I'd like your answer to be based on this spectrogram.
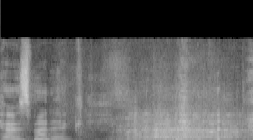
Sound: chuckling

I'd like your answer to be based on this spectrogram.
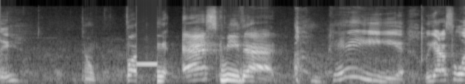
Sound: beep

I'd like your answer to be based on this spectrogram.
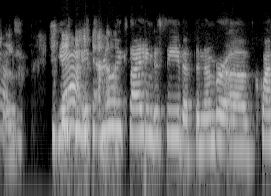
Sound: chuckles

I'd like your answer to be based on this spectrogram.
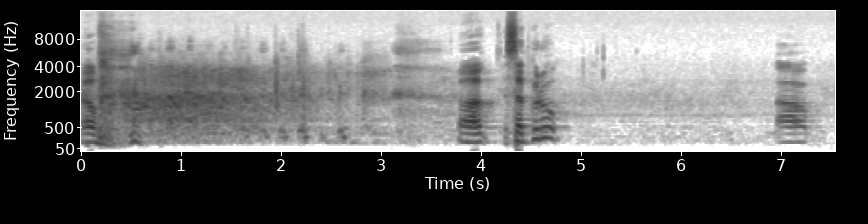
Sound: laughter; laughter

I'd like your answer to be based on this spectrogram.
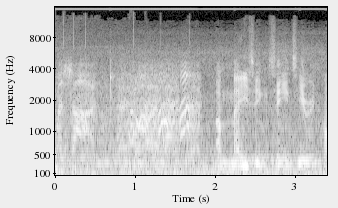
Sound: laughing on TV

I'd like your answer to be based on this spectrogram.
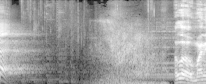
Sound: whooshes

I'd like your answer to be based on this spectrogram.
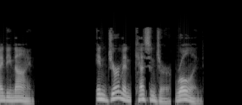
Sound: in German

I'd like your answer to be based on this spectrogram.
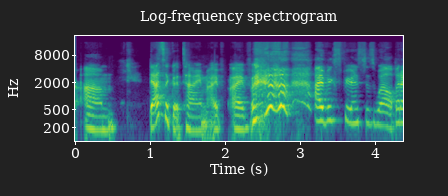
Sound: laughter

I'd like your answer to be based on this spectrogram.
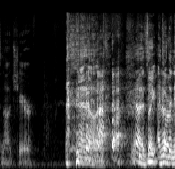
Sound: both laugh

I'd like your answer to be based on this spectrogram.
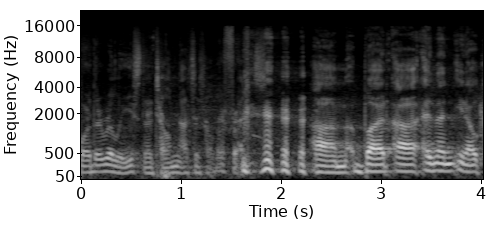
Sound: laughs

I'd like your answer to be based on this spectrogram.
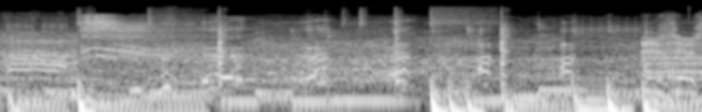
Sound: scary slow motion laughter

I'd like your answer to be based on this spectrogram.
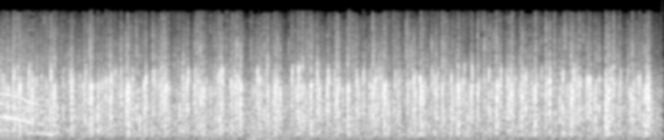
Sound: audience applauding

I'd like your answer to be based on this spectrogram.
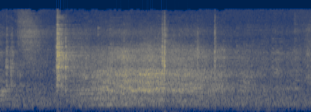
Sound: laughter

